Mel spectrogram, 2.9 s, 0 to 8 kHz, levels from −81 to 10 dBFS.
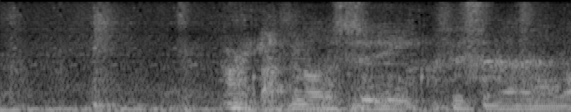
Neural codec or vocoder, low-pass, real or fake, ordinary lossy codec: codec, 16 kHz, 1.1 kbps, Voila-Tokenizer; none; fake; none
